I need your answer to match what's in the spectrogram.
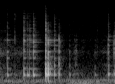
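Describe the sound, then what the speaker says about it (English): Light, close taps on tin candle lids, a few quick metallic clicks spaced through a short soft-spoken candle collection moment, with one brighter cluster of strikes in the middle. "Tin lids this time."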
